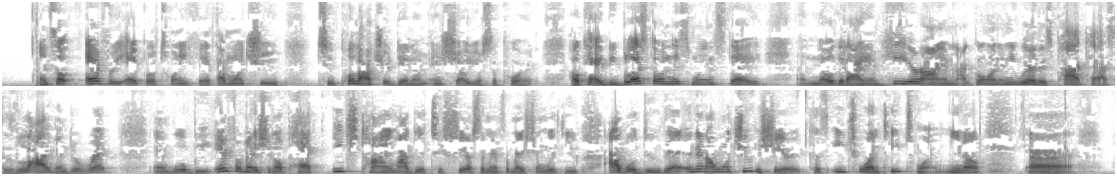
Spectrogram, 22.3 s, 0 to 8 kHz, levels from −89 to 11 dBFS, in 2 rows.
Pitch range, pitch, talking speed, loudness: 145-215 Hz, 170 Hz, 200 wpm, -23 LUFS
